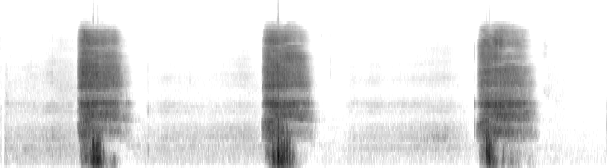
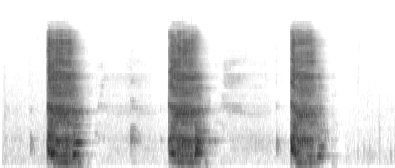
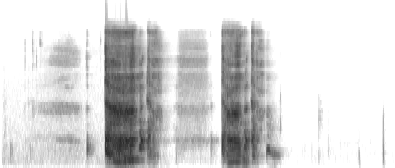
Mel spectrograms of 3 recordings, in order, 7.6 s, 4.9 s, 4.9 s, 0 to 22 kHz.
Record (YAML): exhalation_length: 7.6 s
exhalation_amplitude: 32768
exhalation_signal_mean_std_ratio: 0.29
three_cough_length: 4.9 s
three_cough_amplitude: 24967
three_cough_signal_mean_std_ratio: 0.41
cough_length: 4.9 s
cough_amplitude: 31297
cough_signal_mean_std_ratio: 0.34
survey_phase: beta (2021-08-13 to 2022-03-07)
age: 18-44
gender: Female
wearing_mask: 'No'
symptom_cough_any: true
symptom_runny_or_blocked_nose: true
symptom_fatigue: true
symptom_other: true
smoker_status: Never smoked
respiratory_condition_asthma: false
respiratory_condition_other: false
recruitment_source: Test and Trace
submission_delay: 1 day
covid_test_result: Positive
covid_test_method: RT-qPCR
